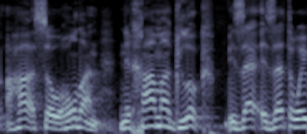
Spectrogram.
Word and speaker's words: Nechama: Also, my name is pronounced with a cha sound, meaning comfort in Hebrew. Aha. So hold on. Nechama Gluck.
